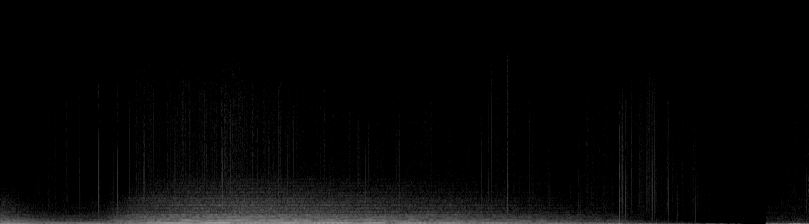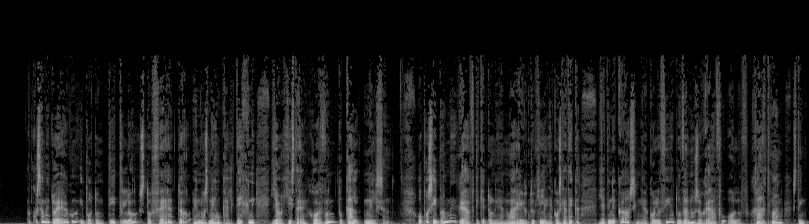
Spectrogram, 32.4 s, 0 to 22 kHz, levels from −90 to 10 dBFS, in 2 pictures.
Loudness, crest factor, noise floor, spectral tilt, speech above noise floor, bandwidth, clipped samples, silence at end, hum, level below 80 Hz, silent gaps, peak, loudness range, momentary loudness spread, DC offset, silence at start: -24 LUFS; 22 dB; -90 dBFS; -6.5 dB/octave; 67 dB; 16.5 kHz; under 0.1%; 0.05 s; none; -46 dBFS; none; -4 dBFS; 20 LU; 22 LU; under 0.1%; 0 s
